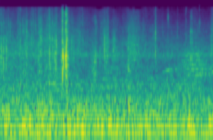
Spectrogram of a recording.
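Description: Steady low hum of a supermarket's chilled display cases, with a few brief crinkles and clicks of plastic packaging as a pack of enoki mushrooms is taken off the shelf.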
